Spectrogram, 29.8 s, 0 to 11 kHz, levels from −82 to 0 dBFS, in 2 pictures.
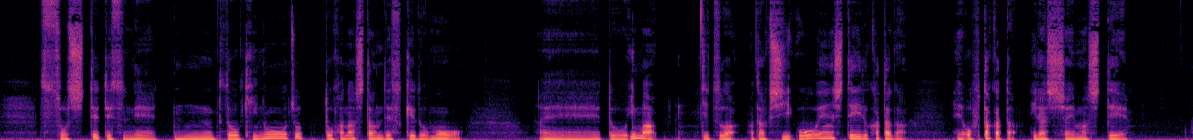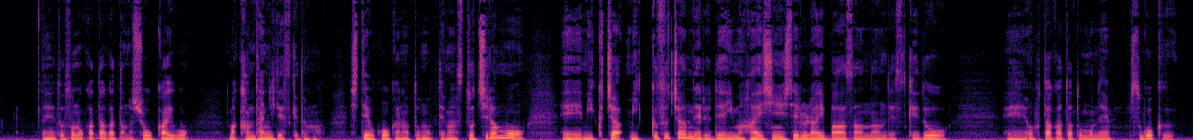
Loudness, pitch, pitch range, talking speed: -26 LUFS, 100 Hz, 95-110 Hz, 280 characters per minute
